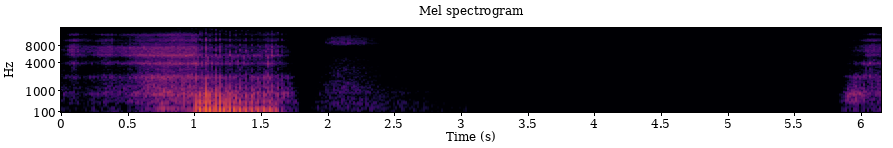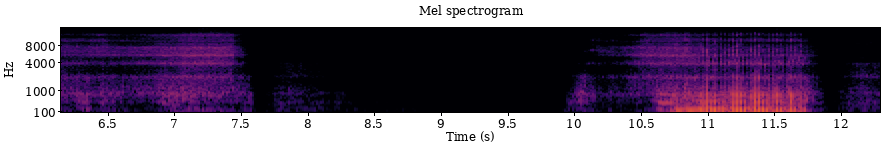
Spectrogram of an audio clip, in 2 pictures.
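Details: Snoring in a quiet room: deep, rough snores on the in-breath with a softer breath out, roughly every five seconds, about 12 breaths a minute.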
